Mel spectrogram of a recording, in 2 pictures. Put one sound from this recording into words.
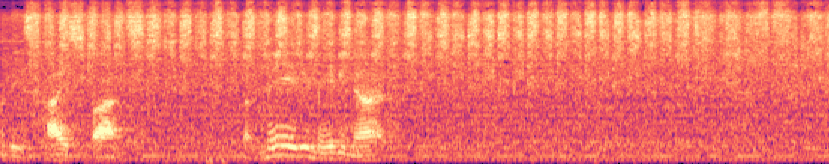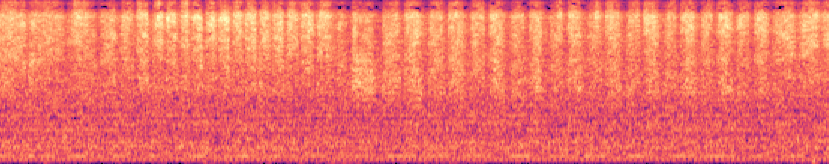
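Sandpaper scrapes rhythmically back and forth over a hard surface.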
